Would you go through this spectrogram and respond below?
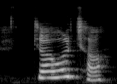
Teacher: स्वर तंत्रियों में क्या होता है? कंपन नहीं होता है। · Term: अघोष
